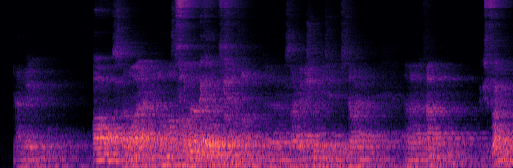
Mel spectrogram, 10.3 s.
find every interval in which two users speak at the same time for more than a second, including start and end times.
3.5-4.8

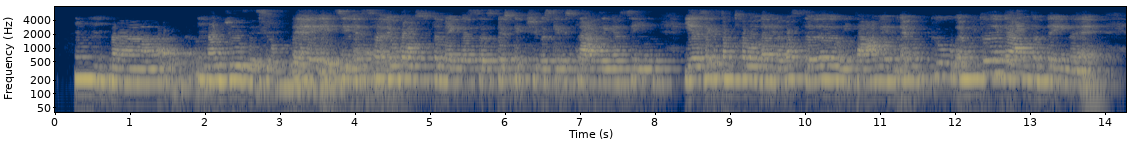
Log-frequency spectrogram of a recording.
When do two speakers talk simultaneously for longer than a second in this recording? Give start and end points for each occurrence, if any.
3.2-4.7

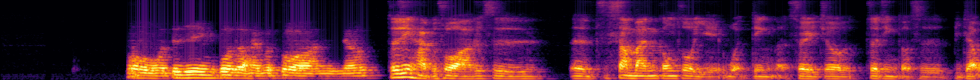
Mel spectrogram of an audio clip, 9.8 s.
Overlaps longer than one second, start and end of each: none

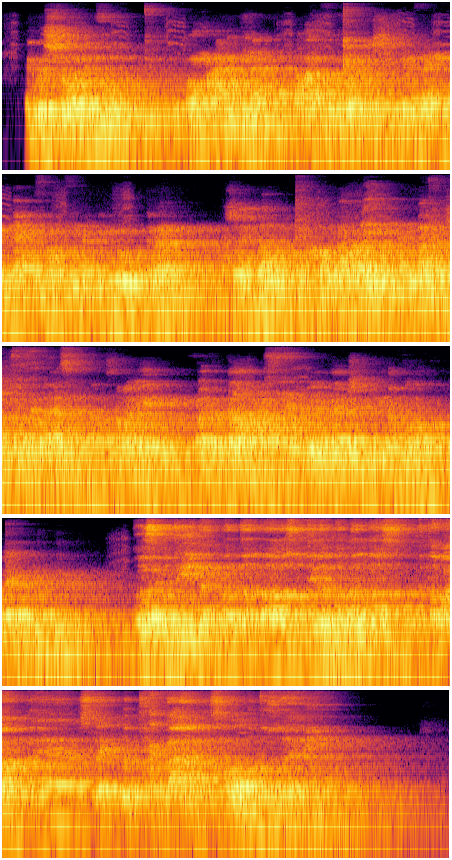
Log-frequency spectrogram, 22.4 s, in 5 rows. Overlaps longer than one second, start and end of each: none

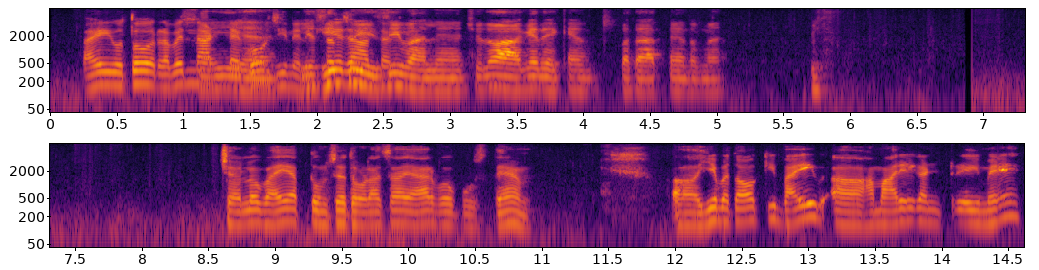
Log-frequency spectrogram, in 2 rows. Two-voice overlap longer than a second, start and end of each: 1.0-2.6

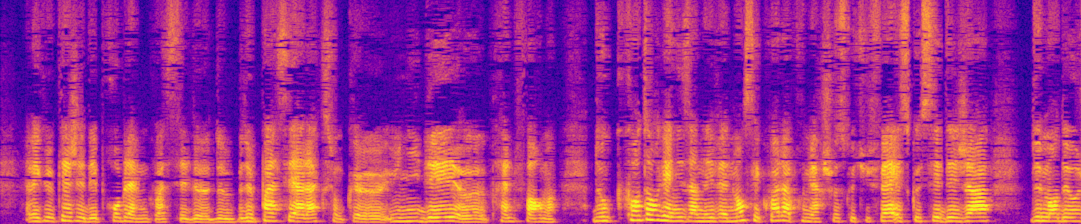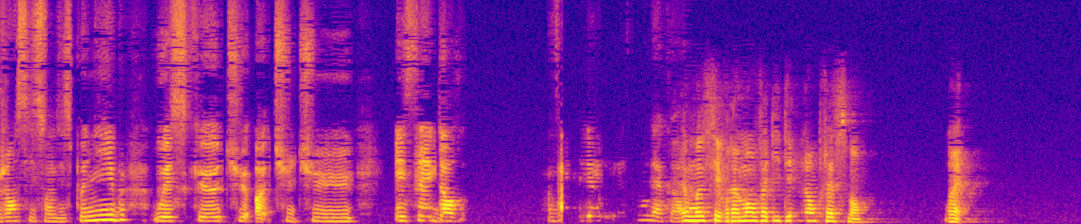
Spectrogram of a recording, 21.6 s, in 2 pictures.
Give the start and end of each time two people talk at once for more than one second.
none

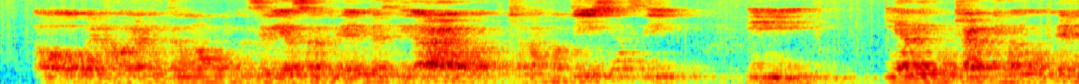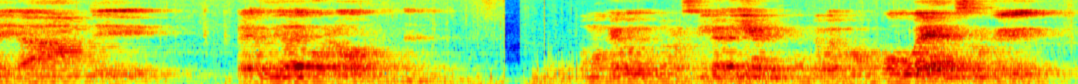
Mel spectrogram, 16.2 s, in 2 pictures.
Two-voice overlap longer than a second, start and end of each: none

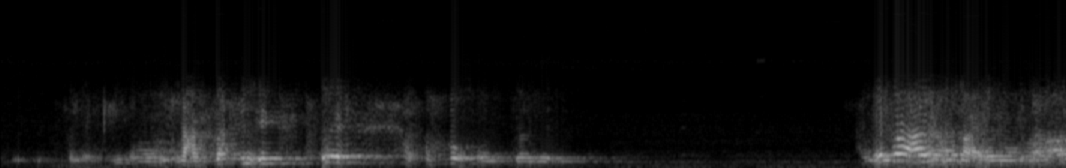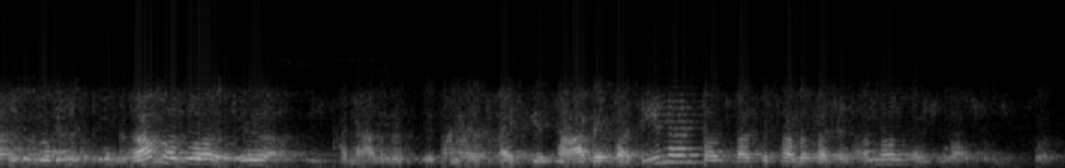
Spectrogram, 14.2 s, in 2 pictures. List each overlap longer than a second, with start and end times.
5.8-8.0

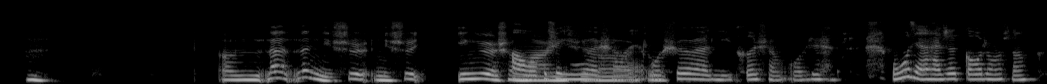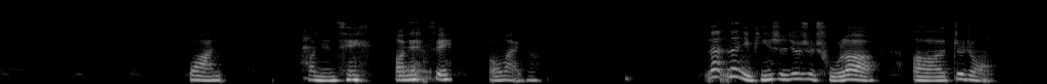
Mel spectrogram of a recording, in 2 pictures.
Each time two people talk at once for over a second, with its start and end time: 5.1-6.7

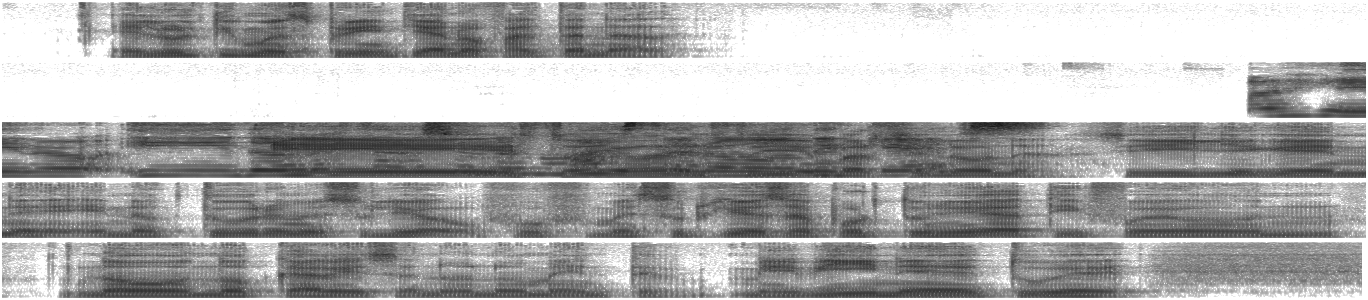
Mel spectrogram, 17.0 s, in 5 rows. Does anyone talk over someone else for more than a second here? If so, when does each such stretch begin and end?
7.5-9.4

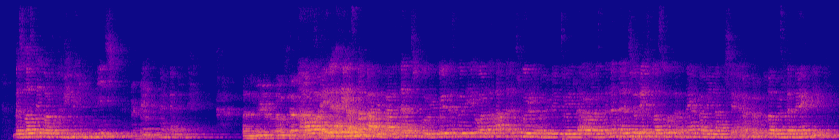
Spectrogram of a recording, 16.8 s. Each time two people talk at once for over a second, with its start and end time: 6.0-7.2

